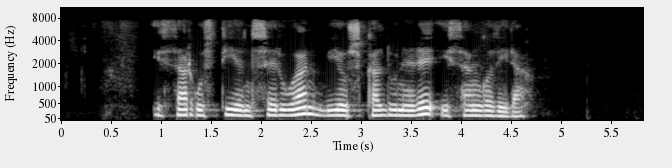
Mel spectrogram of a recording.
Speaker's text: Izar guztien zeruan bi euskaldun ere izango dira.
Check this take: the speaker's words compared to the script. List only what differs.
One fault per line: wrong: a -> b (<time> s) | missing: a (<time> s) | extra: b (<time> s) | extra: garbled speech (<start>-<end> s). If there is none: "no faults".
no faults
